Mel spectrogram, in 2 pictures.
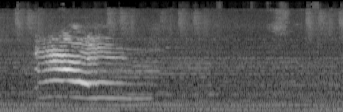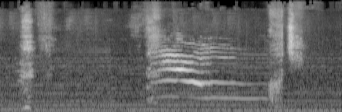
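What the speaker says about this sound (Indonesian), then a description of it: "Kucing." A cat meows twice, each a short, fairly loud call several seconds apart, over a low steady hum with a couple of faint clicks in between.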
